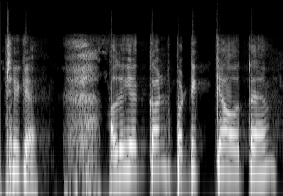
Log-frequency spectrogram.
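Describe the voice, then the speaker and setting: A male teacher with a fairly high voice talks through an online lecture. He keeps asking the class questions and answering them himself, checking in often. The sound is dry and close, with no room echo. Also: steady tone, normal speed, creaky. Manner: repeats "ठीक है" often. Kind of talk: online exam-prep lecture.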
